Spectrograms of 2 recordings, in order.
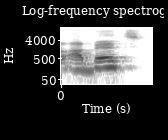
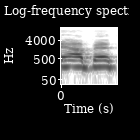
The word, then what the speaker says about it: habet: to aspirate right so abet if you say abet it's okay but you can probably sense it's very faint so you don't say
